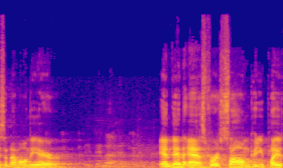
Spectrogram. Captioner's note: audience laughing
